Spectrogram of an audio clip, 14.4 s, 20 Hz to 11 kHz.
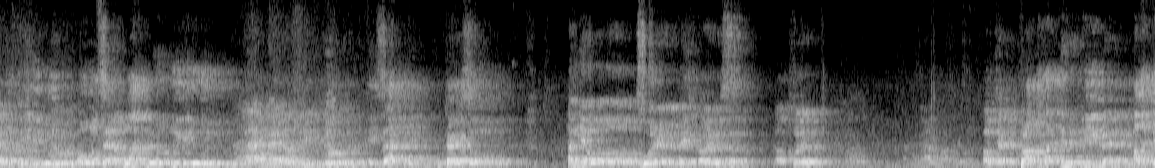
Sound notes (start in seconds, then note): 0.0 audience speaking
